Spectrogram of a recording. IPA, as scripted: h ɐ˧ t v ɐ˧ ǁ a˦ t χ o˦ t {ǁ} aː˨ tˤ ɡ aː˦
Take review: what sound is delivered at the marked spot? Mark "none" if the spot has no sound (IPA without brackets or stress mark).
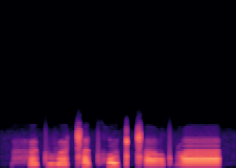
ǁ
